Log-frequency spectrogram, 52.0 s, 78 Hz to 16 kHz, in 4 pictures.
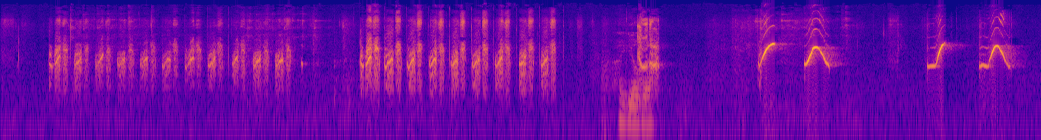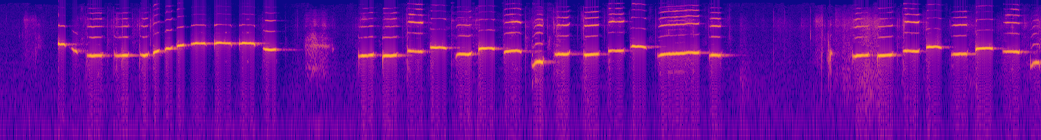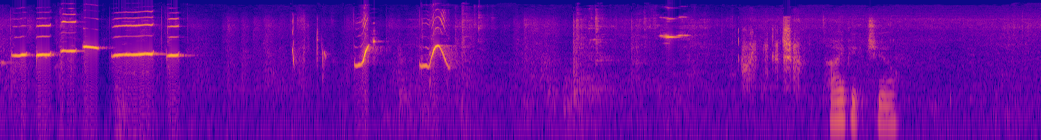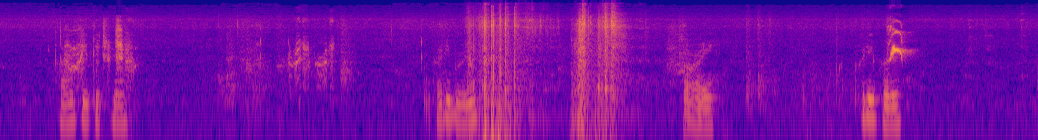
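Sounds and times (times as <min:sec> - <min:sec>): cockatiel whistling: 0:09.5 - 0:10.5, 0:11.6 - 0:12.8, 0:13.7 - 0:22.2, 0:23.4 - 0:28.5, 0:30.4 - 0:31.7, 0:34.3 - 0:34.7, 0:50.1 - 0:50.5.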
